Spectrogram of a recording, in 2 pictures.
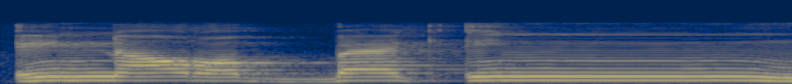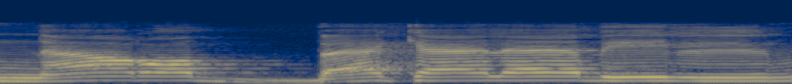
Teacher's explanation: دال میں قلقلہ کریں گے جب وقف کریں گے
